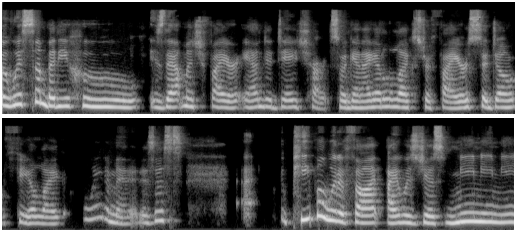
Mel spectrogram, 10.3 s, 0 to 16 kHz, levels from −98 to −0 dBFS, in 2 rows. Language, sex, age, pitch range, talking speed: English, female, 40-59, 220-270 Hz, 230 wpm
